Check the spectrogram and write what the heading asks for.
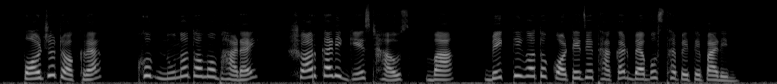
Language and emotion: Bengali, neutral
